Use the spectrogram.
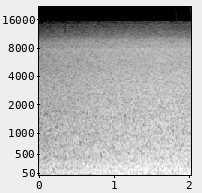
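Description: Laurel Creek Falls in North Carolina roars steadily among huge boulders, a dense, continuous broadband rush of falling water filling the scene, close and loud without any voices.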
